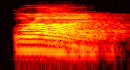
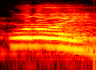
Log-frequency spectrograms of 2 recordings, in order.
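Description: First: The first vowel is the open natural sound. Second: The first vowel is a rounded o-sound. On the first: The speaker calls it right. "অ এর উচ্চারণ স্বাভাবিক হয়" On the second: The speaker calls it wrong. "নয়"

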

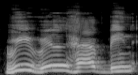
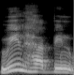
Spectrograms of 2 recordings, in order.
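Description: First: Both words 'we will' are said in full. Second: 'We will' is contracted into one syllable. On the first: The speaker calls it wrong. "ऐसे नहीं कहते" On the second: The speaker calls it right. "वी विल को contract कर देते हैं"

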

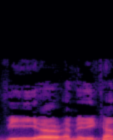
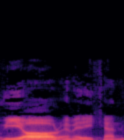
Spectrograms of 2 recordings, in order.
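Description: First: The words 'we are' are contracted together. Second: The words 'we are' are said separately.

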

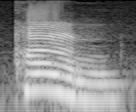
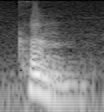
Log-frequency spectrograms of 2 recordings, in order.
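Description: First: The word has a full, clear vowel. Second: The word has a weak schwa vowel.

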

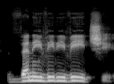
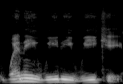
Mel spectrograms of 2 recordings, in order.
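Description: First: It is pronounced the Italian-like church Latin way. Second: It is pronounced the classical Latin way.

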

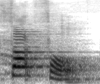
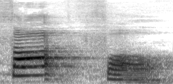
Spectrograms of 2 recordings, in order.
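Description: First: The word is said quickly. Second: The word is said slowly. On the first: "Đọc nhanh hơn nào" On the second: "mình cứ đọc chậm thôi"

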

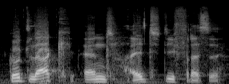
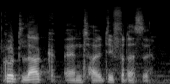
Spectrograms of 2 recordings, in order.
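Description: First: It is said more slowly. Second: It is said at normal speed.

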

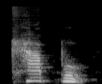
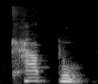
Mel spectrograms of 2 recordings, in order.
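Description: Both takes have the same delivery.

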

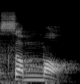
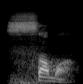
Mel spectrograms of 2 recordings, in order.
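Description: First: The m sound is pronounced twice. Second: The m sound is pronounced once. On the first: The speaker calls it wrong. "some more 이렇게 아주 야무지게들 발음하는데 그렇게 발음하는 게 아니고" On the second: The speaker calls it right. "자음이 두 개가 겹쳐 있기 때문에 발음을 하나만 해요"

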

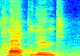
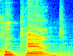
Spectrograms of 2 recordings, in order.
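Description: First: The name is said like Cock-land. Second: The name is said like Co-cand. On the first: The speaker calls it wrong. "The name over here is not Cockland" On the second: The speaker calls it right. "It's called Cocand"

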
